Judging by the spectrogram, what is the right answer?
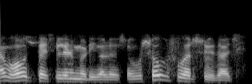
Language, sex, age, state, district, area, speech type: Odia, male, 45-60, Odisha, Sambalpur, rural, conversation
